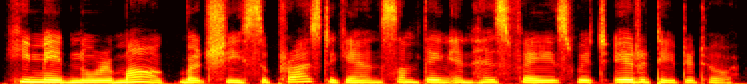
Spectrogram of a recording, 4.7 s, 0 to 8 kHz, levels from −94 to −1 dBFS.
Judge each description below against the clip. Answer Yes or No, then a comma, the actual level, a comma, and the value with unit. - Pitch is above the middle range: Yes, high, 200 Hz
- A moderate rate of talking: Yes, average, 195 wpm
